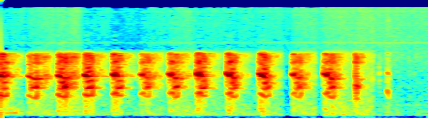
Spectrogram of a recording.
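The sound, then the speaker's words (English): Turkey yelps worked on a wooden box call with the lid left on the paddle: a steady, evenly spaced run of about a dozen raspy, nasal strokes of equal loudness, ending in a faint trailing note. “when I make the yelp, I don't lift the lid off of the paddle at all, off the box call. You leave the lid on there”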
